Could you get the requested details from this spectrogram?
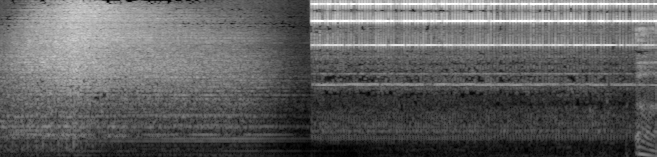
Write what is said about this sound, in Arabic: خلاص يا عم المنبه كفاية، صحينا هو.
